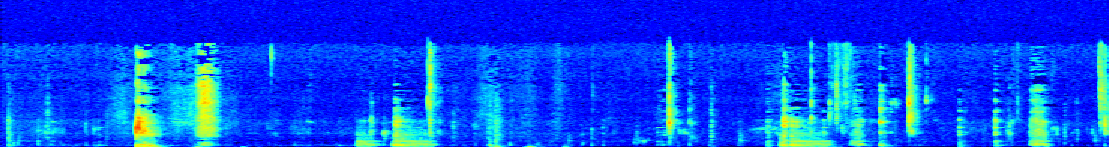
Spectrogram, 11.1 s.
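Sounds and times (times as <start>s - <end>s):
person chewing food: 2.7s - 4.8s, 5.7s - 11.0s.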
